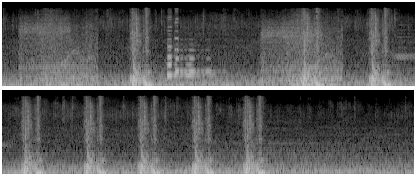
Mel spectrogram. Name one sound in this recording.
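Heavy mechanical thuds sound as structures snap into place in a game.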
